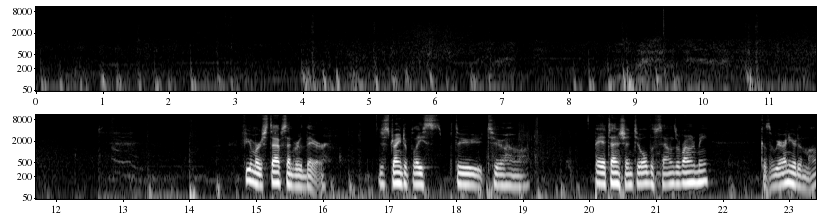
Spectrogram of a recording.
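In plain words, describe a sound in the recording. Footsteps tread softly over grass and soft ground.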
